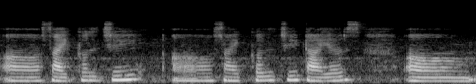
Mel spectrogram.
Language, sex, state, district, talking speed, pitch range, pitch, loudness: Marathi, female, Maharashtra, Mumbai Suburban, 90 wpm, 165-205 Hz, 175 Hz, -18 LUFS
